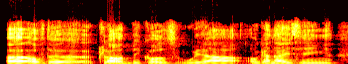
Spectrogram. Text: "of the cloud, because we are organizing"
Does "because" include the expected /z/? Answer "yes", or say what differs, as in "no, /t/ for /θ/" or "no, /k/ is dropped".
yes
